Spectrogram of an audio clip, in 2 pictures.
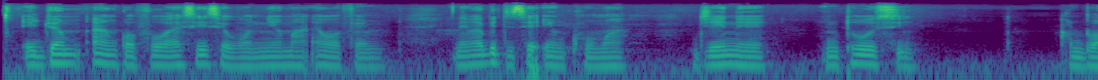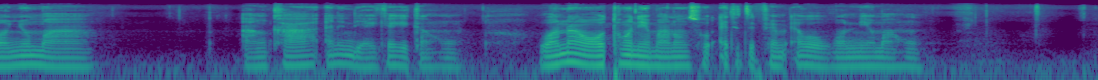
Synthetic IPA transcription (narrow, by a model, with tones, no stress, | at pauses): e˨d͡ʑᶣã˦mã˦˨ŋ̩˨kʰɔ˨fʊ˦ɔ˦ɛ˦si˦e˦si˨ɛ˨wɔ̃˨nː˦ɪ̃˦ɛ˦mã˦ʔɛ˦wɔ˨fɛ̃˦m˨nã˨m˦ã˦bi˦tʰi˨sɛ˦ʔŋ̩˨kʰu˨mã˦ | d͡ʑi˨e˦nɪ̃˨ | n̩˨tʰo˦˨si˨ | a˨bɾɔ˨ɲʊ̃˦mãː˨˦ | ã˨ŋ̩˨kʰaː˦ɛ˦nɪ̃˦dɪ˨a˨kɪ˦kʰɛ˦kʰɪ˨kʰã˨ɦʊ̃˦wɔ̃˨nːã˦˨wɔ˨˦tʰɔ̃˦nɪ̃˦ɛ˦mã˨nʊ̃˦n̩˦sʊ˦ʔɛ˦tʰɪ˨tʰɪ˨fɛ̃˦mɛ̰˦wɔ˨wɔ̃˨nː˦ɪ̃˦ɛ˦mã˦ɦʊ̃˦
